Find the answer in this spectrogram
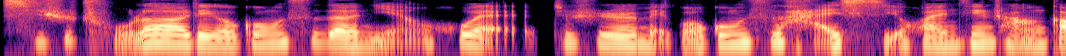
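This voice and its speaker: This woman has a normal speaking voice, medium in pitch, with fairly even intonation. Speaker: podcast co-host. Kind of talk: casual chat.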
